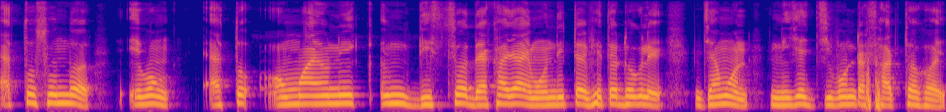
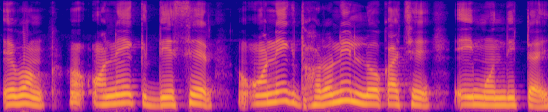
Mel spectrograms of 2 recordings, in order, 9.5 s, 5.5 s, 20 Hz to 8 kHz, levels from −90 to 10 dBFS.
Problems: constant background noise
